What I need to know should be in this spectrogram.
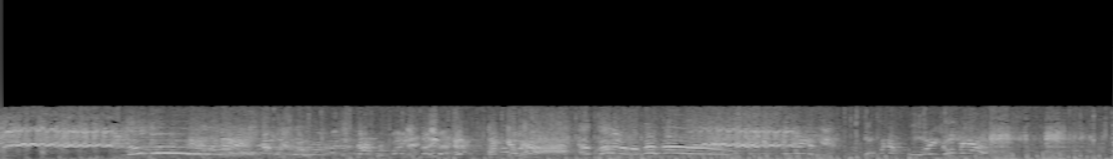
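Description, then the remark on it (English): Several horses whinny loudly with rising, wavering neighs while hooves clip-clop steadily underneath, all busy, with some shouting voices mixed in. “Run for your horse, Pancho.”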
